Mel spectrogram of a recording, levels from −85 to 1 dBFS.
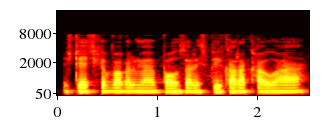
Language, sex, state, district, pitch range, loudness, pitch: Hindi, male, Bihar, Patna, 125-130 Hz, -18 LUFS, 125 Hz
